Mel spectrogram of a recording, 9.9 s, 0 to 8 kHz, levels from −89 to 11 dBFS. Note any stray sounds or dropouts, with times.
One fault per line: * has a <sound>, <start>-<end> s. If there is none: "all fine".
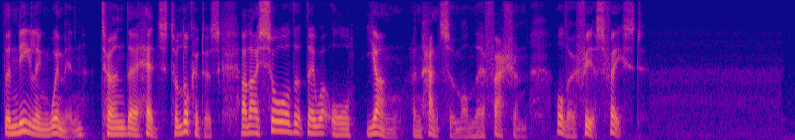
all fine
